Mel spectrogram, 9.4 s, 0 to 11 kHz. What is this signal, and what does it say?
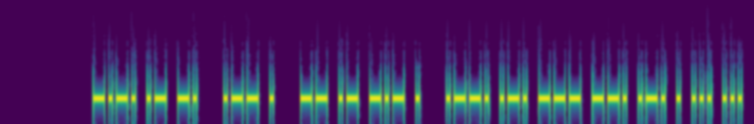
Morse code, heard as a keyed tone, about 25 wpm, 700 Hz. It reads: CAN WE MAKE PROGRESS
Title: Sentences from Top 1500 Words 25wpm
